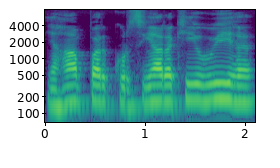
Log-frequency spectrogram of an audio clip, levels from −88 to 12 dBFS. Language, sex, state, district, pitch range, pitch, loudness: Hindi, male, Jharkhand, Deoghar, 155-165 Hz, 160 Hz, -15 LUFS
